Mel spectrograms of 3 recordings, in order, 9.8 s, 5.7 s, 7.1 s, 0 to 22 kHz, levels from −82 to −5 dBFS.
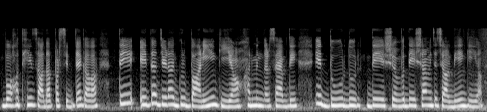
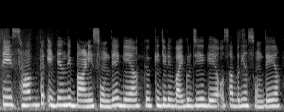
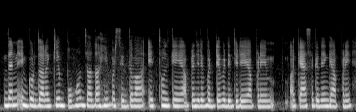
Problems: none marked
